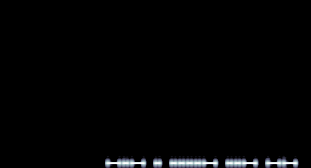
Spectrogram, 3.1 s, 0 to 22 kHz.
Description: Morse code, heard as a keyed tone, about 31 wpm, 700 Hz. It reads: KE4UM
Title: USA Call Signs - 5 Characters - Repeated 2x - 30wpm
